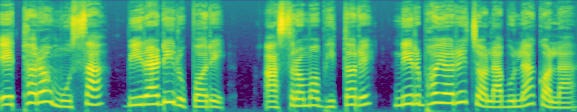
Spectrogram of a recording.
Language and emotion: Odia, neutral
